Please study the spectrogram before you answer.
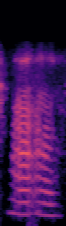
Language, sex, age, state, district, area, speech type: Manipuri, female, 60+, Manipur, Imphal East, rural, conversation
